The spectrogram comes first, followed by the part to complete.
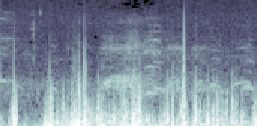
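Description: Wind buffeting the microphone, with a series of short honking calls, goose-like, over it.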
